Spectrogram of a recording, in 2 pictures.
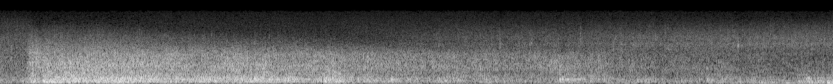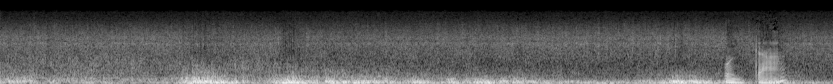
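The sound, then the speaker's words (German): Heavy rain and a thunderstorm mark the start of the rainy season: a dense, steady downpour hiss runs throughout, with deep rolling rumbles of thunder swelling in the later part. “Im dramaturgisch genau richtigen Moment begann die Regenzeit.”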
